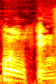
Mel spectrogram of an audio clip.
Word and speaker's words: Feuerstein: Feuerstein. How do you say it? I like the way Howard said it, but it is Feuerstein.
